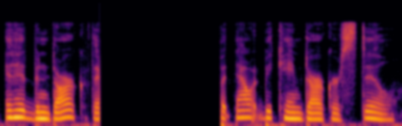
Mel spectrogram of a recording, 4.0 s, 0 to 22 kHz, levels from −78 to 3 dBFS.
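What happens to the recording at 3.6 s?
Nothing goes wrong at 3.6 s; the speech plays through that moment intact, with no dropout, click or distortion.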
